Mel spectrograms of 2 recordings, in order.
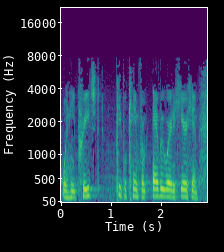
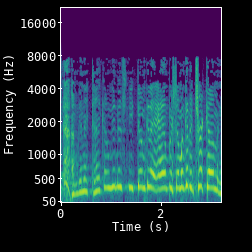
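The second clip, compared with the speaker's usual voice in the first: high, mischievous plotting voice; sneaky Jesus; 12 semitones higher than usual. Pretend. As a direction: scheme it like a playful prankster, pitched well up. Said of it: "pretending not to be who he really is".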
